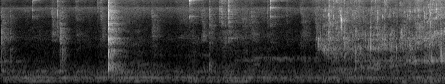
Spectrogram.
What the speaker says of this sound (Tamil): மூழ்கிற அளவுக்கு ஊற்றி வச்சுருங்க.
